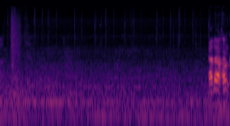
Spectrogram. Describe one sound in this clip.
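Footsteps tap steadily on pavement.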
